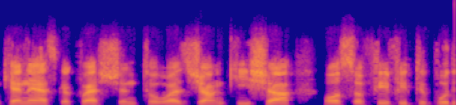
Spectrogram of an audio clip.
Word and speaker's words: Janqueshia: Is it John V. first one or Janqueshia Stevens? I guess we have similar pronunciations. No, it's Janqueshia.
